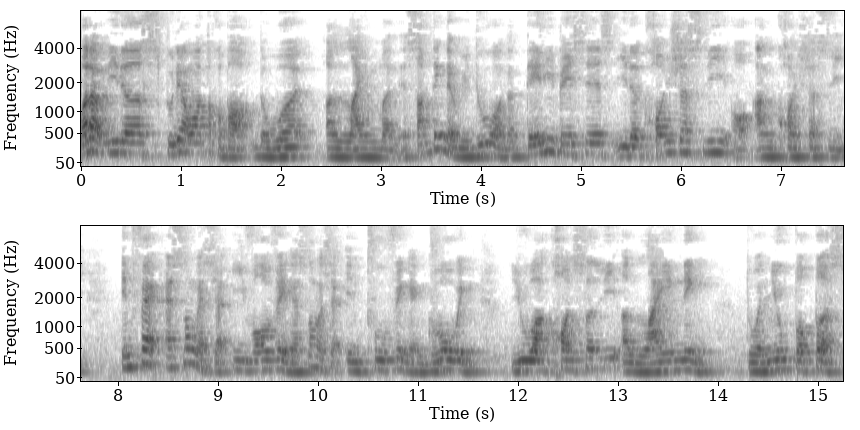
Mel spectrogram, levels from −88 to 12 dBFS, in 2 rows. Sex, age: male, 20-39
